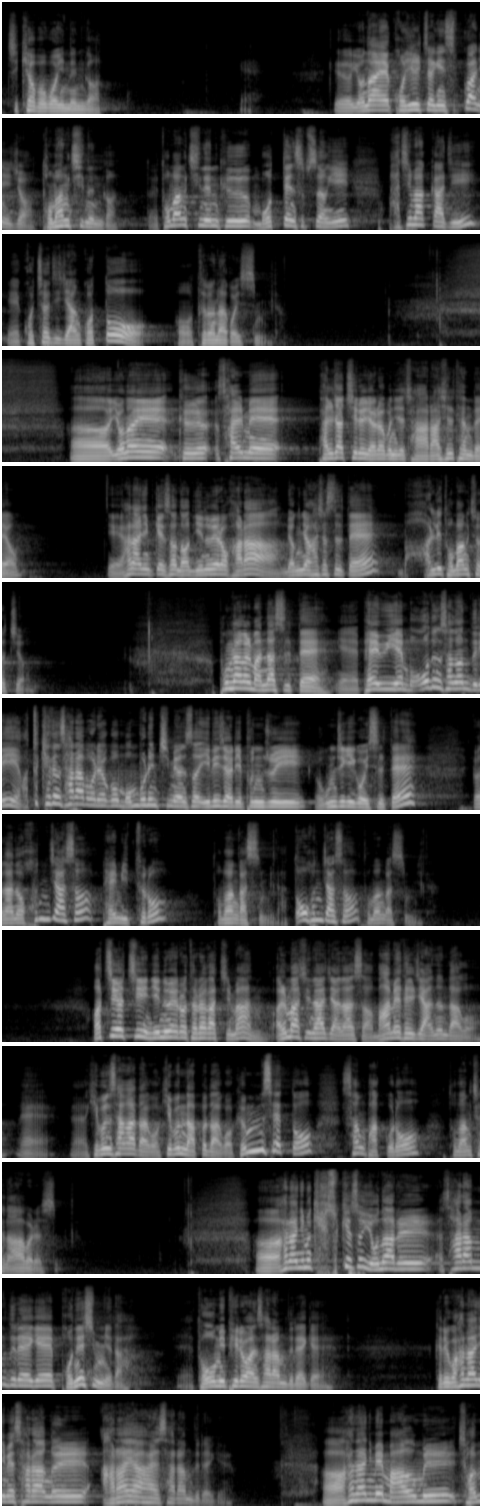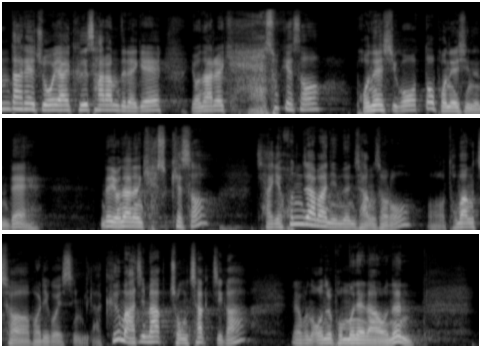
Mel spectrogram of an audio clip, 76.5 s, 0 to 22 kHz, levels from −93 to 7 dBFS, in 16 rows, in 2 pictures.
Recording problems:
none

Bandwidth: 15.5 kHz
